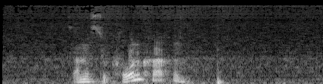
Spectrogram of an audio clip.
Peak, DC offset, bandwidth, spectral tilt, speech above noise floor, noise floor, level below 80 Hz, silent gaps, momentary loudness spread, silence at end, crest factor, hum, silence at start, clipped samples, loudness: -2 dBFS; under 0.1%; 17 kHz; -7.5 dB/octave; 24 dB; -38 dBFS; -34 dBFS; none; 25 LU; 0 s; 16 dB; none; 0.05 s; under 0.1%; -16 LUFS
